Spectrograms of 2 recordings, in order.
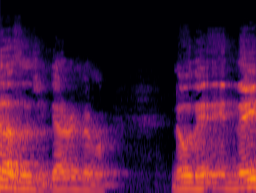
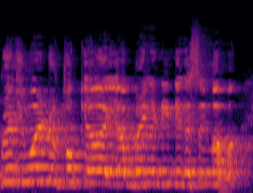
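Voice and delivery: imitating Ronald; 11 semitones higher, faster than usual. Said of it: "And he was like".

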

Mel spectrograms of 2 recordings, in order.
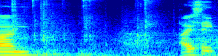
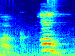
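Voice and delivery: हक said alone, much higher and louder; stress on हक; 10 semitones higher, 4 dB louder than usual. Real, not acted. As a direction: punch हक high to correct the word. Correcting captain to haq.

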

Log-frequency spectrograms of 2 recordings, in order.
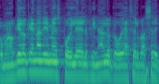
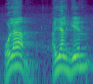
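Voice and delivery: calling out; 8 semitones higher, 7 dB louder, slower than usual. Acted. Traveller calling at inn door.

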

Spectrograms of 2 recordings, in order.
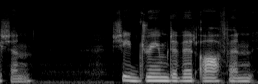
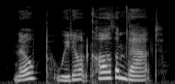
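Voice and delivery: louder, higher, quick and cutting; sharp correction; 5 semitones higher, 6 dB louder than usual. A narrator's reading. Interrogator correcting her prisoner's euphemism, sharp. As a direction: snap the correction.

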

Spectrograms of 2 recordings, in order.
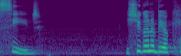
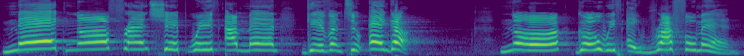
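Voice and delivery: slow, much louder scripture proclaimed; preaching reading; 4 semitones higher, 11 dB louder, slower than usual. Acted. Pastor proclaiming a proverb to the youth, full force. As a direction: thunder the verse at the room.

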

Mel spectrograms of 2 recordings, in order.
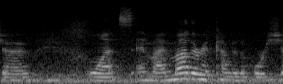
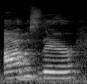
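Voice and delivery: higher and louder, calling from the back; woman calling out; 6 semitones higher, 9 dB louder than usual. Retold or imitated. Woman at the back of the library calling out to the author, higher and louder. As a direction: call out to the author across the room. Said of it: "she says".

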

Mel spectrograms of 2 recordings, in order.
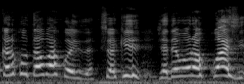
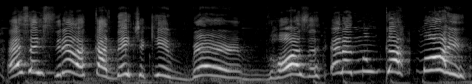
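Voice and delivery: ordinary delivery

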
